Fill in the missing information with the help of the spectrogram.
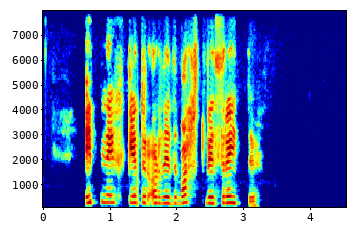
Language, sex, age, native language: Icelandic, female, 20-29, Icelandic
